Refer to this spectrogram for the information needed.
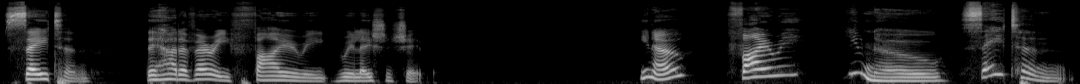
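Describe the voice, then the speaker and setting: A woman's voice: medium pitch, sing-song, drawn-out words, long pauses, dry recording, clean studio sound. A woman playing a sarcastic, exasperated workshop supervisor in a comic radio play. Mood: exasperated, sly. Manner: sarcastic, scolding.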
